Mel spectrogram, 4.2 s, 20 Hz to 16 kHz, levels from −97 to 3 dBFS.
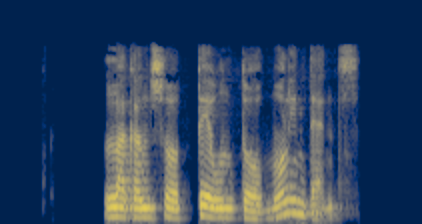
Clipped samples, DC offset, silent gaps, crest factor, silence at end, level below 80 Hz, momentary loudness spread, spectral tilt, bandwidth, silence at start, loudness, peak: under 0.1%; under 0.1%; 1.93-1.97 s; 16 dB; 0.65 s; -60 dBFS; 13 LU; -5.5 dB/octave; 7.6 kHz; 1.05 s; -16 LUFS; -2 dBFS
